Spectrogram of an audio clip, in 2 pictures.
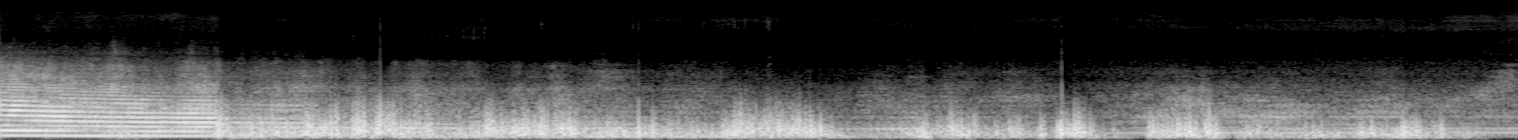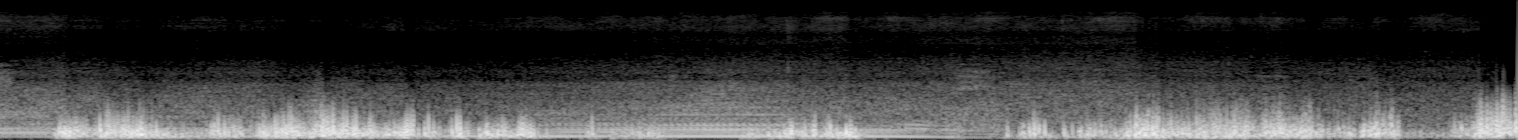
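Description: A small propeller plane's engine drones overhead, its pitch rising and falling as it swoops.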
